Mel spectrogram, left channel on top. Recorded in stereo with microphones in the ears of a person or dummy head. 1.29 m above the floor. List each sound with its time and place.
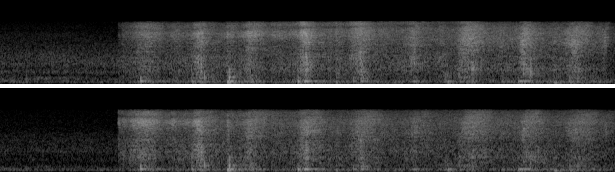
1.2 s footsteps: 30° right (ahead or behind), 2.5 m; by 6.1 s 60° left (ahead or behind), 6.5 m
